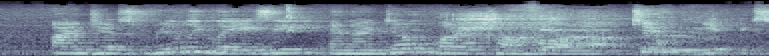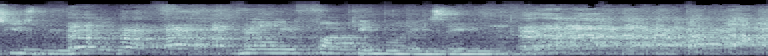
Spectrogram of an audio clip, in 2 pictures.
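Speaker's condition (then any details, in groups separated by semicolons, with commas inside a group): No condition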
